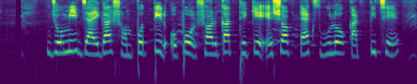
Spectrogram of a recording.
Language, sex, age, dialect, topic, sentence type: Bengali, female, 18-24, Western, banking, statement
